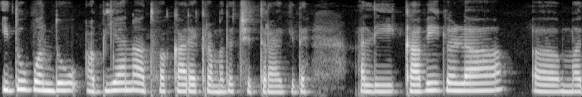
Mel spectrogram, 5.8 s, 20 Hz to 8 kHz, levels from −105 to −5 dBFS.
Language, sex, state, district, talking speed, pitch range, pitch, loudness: Kannada, female, Karnataka, Dakshina Kannada, 115 wpm, 200-230 Hz, 210 Hz, -19 LUFS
